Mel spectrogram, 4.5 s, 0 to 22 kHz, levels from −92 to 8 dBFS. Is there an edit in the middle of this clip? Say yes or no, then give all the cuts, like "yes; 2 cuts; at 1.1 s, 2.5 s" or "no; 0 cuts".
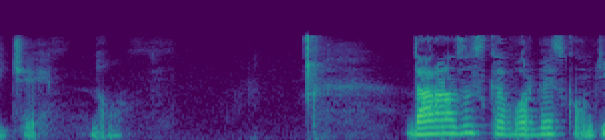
no; 0 cuts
